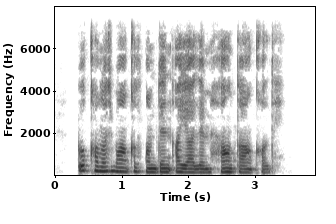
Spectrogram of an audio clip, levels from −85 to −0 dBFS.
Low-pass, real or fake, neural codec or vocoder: 7.2 kHz; real; none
